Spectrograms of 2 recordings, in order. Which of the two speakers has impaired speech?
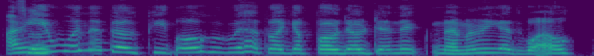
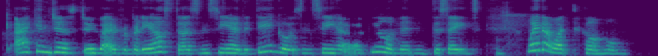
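The first: cerebral palsy; from birth; stable but shifting body use; sounded out of breath learning to talk, had speech therapy.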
